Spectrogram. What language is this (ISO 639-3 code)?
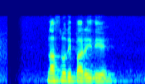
ben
